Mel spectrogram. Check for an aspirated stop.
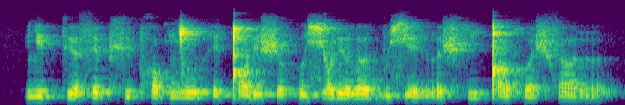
absent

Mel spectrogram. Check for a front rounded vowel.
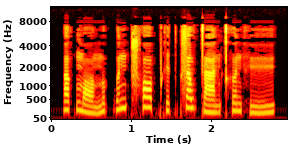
present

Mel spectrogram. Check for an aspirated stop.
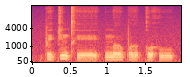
present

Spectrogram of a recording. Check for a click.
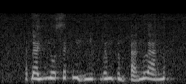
absent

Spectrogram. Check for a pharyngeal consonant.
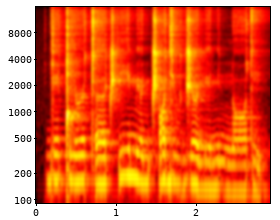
absent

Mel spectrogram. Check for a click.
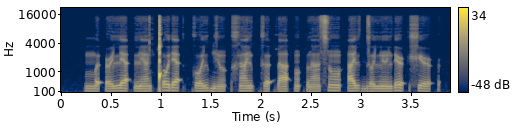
present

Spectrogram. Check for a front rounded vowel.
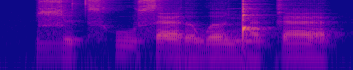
absent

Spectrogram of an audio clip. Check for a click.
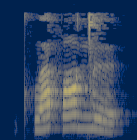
present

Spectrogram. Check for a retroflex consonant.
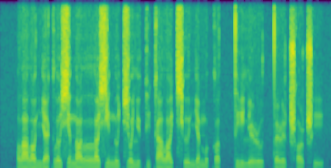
present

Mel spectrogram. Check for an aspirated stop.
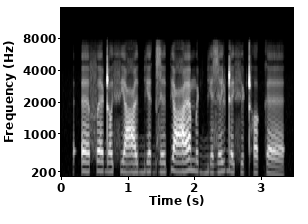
present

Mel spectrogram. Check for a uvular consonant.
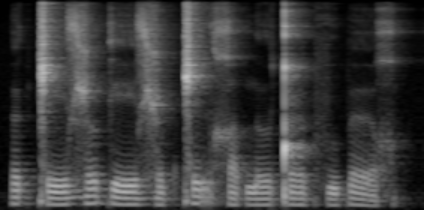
present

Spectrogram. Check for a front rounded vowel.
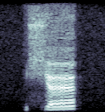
absent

